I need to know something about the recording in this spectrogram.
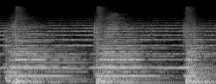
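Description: Live band with brass and drums playing a dramatic background cue from a period-drama TV score: sustained horn chords punctuated by three sharp drum-and-cymbal accents, about a second apart.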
